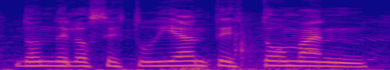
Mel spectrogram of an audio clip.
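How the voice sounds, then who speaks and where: A woman in her forties with a Uruguayan accent, a school principal answering a news interview outdoors, speaking in a measured way with many "este" fillers. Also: medium pitch, level tone. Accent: Uruguayan Spanish. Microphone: handheld reporter mics held to her face.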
